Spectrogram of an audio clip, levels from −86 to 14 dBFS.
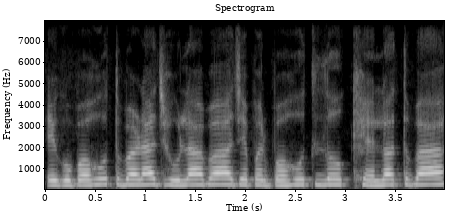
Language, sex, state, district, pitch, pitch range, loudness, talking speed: Bhojpuri, female, Bihar, Muzaffarpur, 250 Hz, 235-260 Hz, -15 LUFS, 165 wpm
